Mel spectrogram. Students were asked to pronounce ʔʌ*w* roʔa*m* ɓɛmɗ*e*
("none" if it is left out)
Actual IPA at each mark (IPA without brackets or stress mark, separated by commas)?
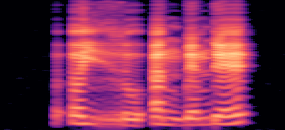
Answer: j, n, ɛ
